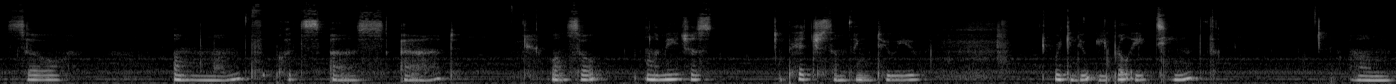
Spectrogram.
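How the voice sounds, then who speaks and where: A woman murmurs in a soft, breathy voice that often drops to a whisper. Her tone is dark and mellow, and she takes her time. She plays a modern witch in a casual, gentle ASMR personal attention session, with faint ambient noise behind her. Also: medium pitch. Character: modern witch giving a calming spell appointment. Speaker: ASMR role-play host.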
